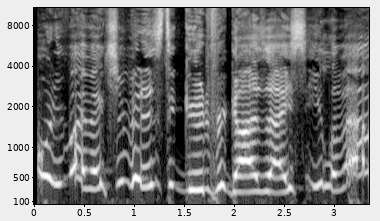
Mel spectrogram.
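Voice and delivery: high, laughing delivery; barely getting it out for laughing; laughing through words. Real, not acted. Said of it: "But Keko goes".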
